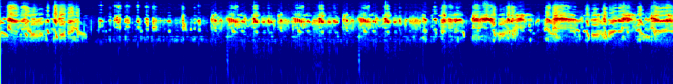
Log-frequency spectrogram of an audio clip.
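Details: Swiftlet lure call meant to draw swiftlets in: continuous shrill chirping and buzzy twittering, with loud bursts of harsher chatter at the start and again near the end.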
